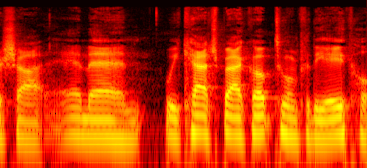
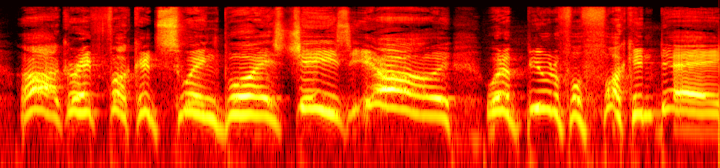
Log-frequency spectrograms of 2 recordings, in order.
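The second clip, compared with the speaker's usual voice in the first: put-on very high, loud, drawn-out drunk drawl; 8 dB louder than usual. Retelling what a drunk golfer said while watching a swing: imitating a drunk man. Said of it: "And he clearly drunk".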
